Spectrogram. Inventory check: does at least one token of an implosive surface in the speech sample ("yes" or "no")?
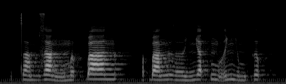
yes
